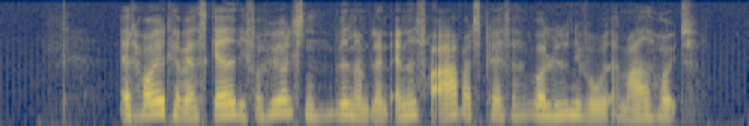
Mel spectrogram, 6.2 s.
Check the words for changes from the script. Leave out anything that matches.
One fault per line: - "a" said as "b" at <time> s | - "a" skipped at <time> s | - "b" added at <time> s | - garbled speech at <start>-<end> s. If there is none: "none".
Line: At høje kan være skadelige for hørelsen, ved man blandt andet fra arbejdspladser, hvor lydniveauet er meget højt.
none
